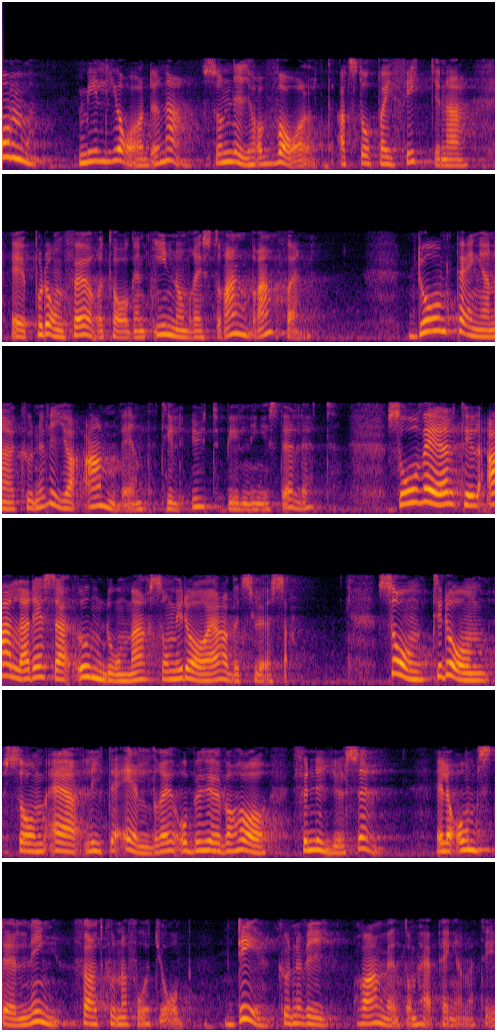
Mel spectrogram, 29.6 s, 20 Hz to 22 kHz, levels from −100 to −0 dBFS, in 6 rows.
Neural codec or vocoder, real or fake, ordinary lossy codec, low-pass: codec, 16 kHz, 16 kbps, FunCodec, trained on Chinese and English, 50 frames a second; fake; none; 5.4 kHz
